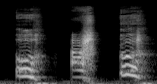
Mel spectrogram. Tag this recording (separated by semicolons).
human; male; man; voice; whining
